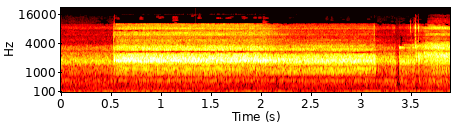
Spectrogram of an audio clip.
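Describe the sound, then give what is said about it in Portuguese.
A loud, steady electrical hiss from all the devices during a sudden blackout switches on abruptly and holds for about two and a half seconds, then sputters and crackles briefly before continuing, with no voices present. “E, quando foi olhar o que o mordomo fazia, surgiu de repente um apagão e todos os aparelhos tiveram esse chiado.”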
